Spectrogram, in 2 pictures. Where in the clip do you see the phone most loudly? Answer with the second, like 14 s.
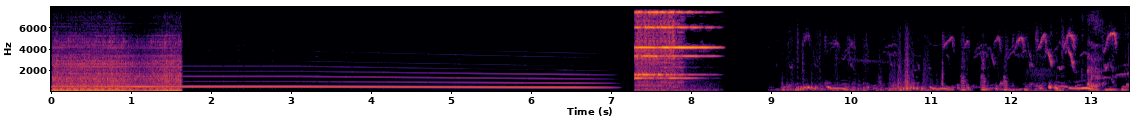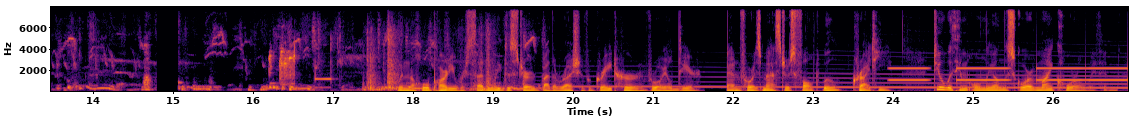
8 s.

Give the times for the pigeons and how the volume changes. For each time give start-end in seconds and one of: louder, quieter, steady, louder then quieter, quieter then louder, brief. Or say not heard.
9.0-19.7 louder.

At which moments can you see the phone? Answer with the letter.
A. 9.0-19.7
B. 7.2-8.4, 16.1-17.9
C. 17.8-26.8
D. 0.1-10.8
B.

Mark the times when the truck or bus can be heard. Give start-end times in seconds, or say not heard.
0.0-1.6, 23.9-26.8.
